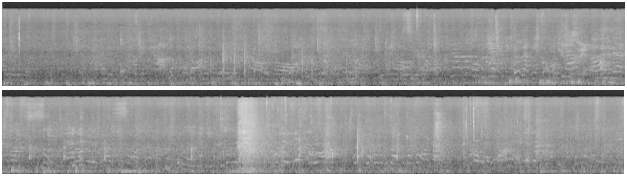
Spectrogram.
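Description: A horse's hooves thud softly on sand in a large echoing hall.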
